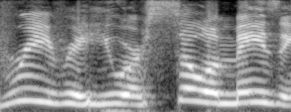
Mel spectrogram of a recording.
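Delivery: ordinary talk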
